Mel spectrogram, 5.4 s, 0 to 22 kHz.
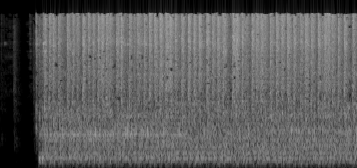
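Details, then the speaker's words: Chainsaw started after carburettor screw adjustment: loud fast buzzing held flat out with no load, never settling to idle; racing too high, fixed by turning the top idle screw to slow it. "90 से start होने के बाद बहुत ज्यादा race होता है तो आपको ऊपर में एक स्क्रू दिखेगा उस इसको अगर आप फील करेंगे तो आपका जो एस्कलेटर है वह कम हो जाएगा और मशीन स्लो हो जाएगा"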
